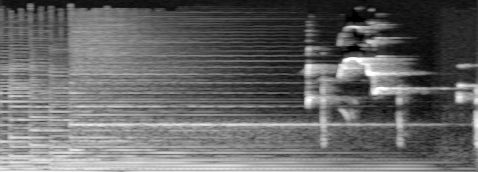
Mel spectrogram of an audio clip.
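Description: A palm cockatoo calls with loud, whistling squawks and rising-falling shrieks, clustered near the end after a steady, humming stretch, with a few sharp knocks at the very beginning.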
